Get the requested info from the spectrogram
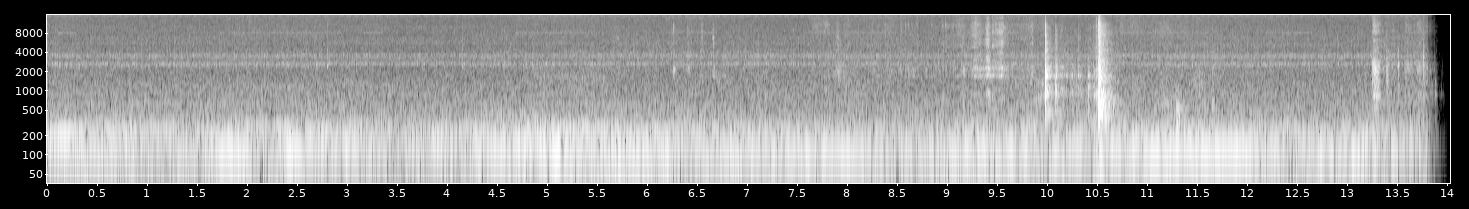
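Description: Styrene plastic model kit parts being handled, with two sharp clicks about ten seconds in and another near the end, over a steady low hum.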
